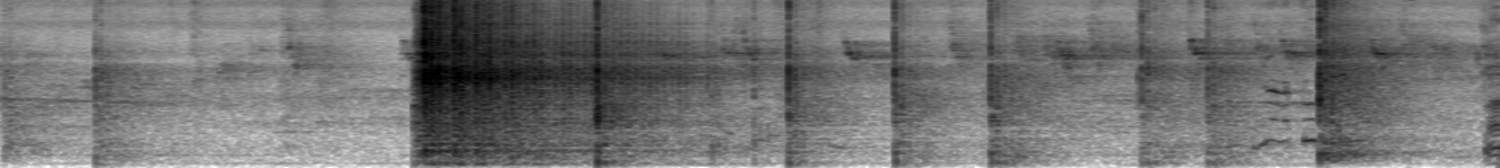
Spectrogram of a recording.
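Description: A basketball strikes the hoop hard about three seconds in, a loud clang that rings on for about a second, and then bounces on a concrete court several times at uneven intervals.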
